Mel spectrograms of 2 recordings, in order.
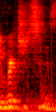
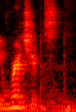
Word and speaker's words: Richardson: And then I pronounced Anthony Richardson's name wrong. And I said, "Anthony Richards."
